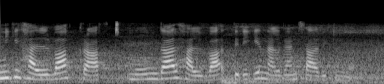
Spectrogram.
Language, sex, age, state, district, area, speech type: Malayalam, female, 18-30, Kerala, Kottayam, rural, read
